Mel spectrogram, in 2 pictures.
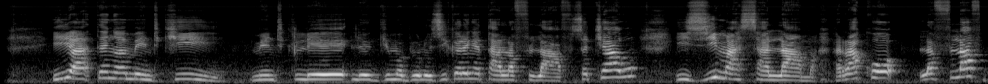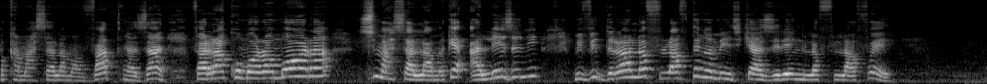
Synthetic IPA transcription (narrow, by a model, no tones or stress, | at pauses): iət̪eŋəmeɳɖ͡ʐikʲʰi | meɳɖ͡ʐikʲileleɡimobioloʒikʲəɾeɲat̪alafulafu̥saʈ͡ʂiawuizimasalamərako | lafulafubakamasalaməvat̪iŋəzanifarakomoɾamoɾə | t͡simasalaməkeʔalezanimivid̪iralafulafu̥t̪eŋəmeɳɖ͡ʐikʲiaziɾeɲilafulafwe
